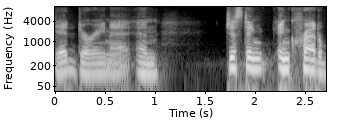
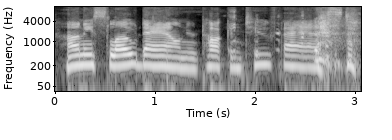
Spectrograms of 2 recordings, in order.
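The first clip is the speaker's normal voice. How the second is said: higher, drawn-out folksy imitation; imitated slow-talking local; 6 semitones higher, slower than usual. Locals to a fast-talking youngster, slow mock chiding. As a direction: stretch it out slowly as a chiding local. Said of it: "I got that a lot growing up".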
